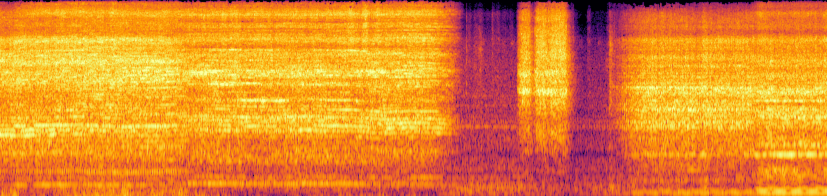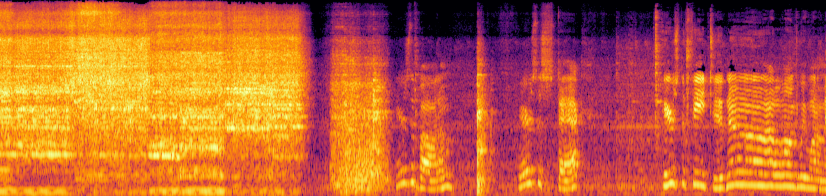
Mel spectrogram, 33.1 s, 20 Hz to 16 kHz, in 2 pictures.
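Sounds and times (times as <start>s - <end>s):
angle grinder cutting steel: 0.0s - 9.2s, 12.4s - 22.7s.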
